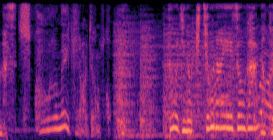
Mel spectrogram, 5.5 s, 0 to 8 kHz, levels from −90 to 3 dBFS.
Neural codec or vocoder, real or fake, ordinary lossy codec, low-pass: vocoder, 22.05 kHz, 80 mel bands, WaveNeXt; fake; none; 7.2 kHz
